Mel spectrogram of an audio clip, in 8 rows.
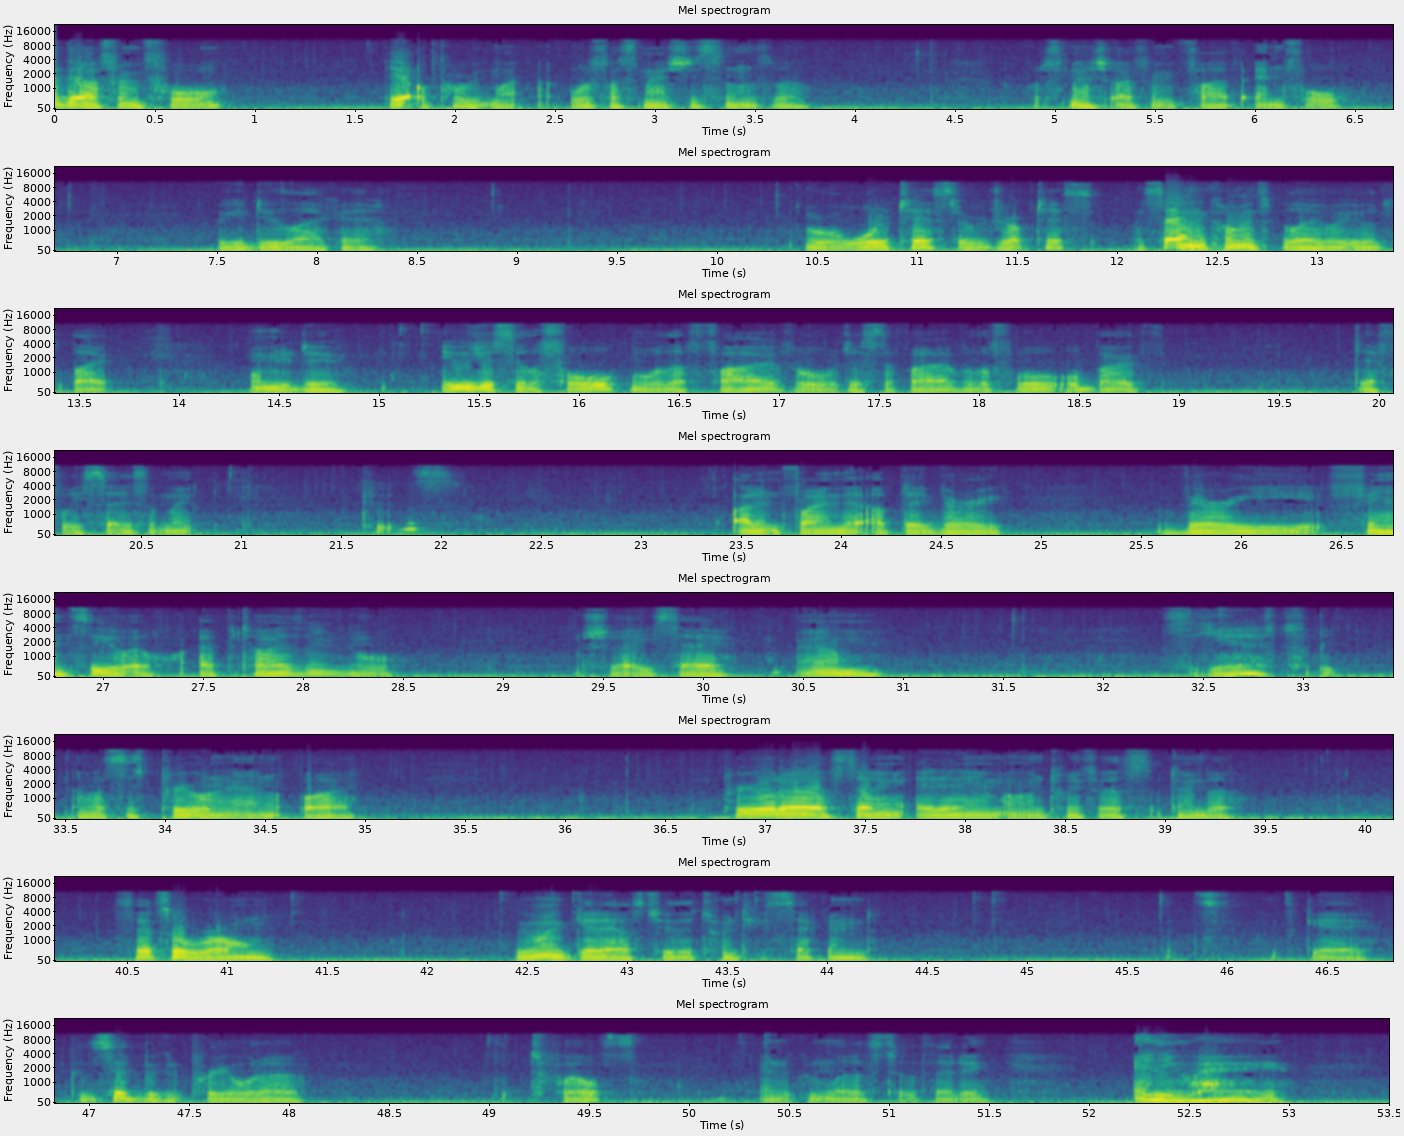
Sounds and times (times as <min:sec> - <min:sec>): Speech: 0:00.0 - 0:00.9, 0:01.6 - 0:03.8, 0:04.8 - 0:06.5, 0:07.5 - 0:08.4, 0:10.3 - 0:13.7, 0:14.3 - 0:19.0, 0:19.8 - 0:20.8, 0:21.6 - 0:22.2, 0:23.4 - 0:24.9, 0:25.6 - 0:28.6, 0:29.4 - 0:31.0, 0:32.3 - 0:35.0, 0:36.8 - 0:39.4, 0:40.4 - 0:41.3, 0:42.4 - 0:44.3, 0:45.6 - 0:48.1, 0:49.0 - 0:51.6, 0:52.2 - 0:53.0.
